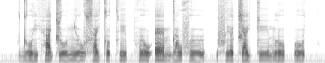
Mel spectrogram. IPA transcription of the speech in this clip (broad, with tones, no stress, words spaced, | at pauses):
duː˩˧jha˥˨ t͡ɕuː˩ɲɯː˧˩w sa˧˥jt̪u˧˩t̪ʰiː˥˨p̚ hɯː˧˥wʔɛː˥˨m da˧w fɯː˧˩ | fi˧ə̯t͡ɕa˧˥j kiː˩˧mluː˧˥p̚ʔuː˧˥t̚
